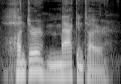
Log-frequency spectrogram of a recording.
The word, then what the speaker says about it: Hunter McIntyre: Hunter McIntyre.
